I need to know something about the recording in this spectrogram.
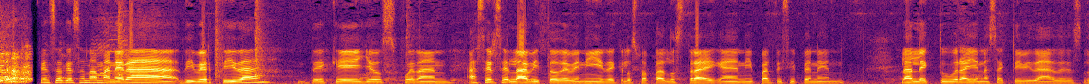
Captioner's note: speaking spanish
